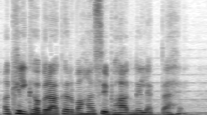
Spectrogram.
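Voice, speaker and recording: Woman narrator, kinda low voice, dramatic scary cartoon story, music loud behind. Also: steady tone, normal speed.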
